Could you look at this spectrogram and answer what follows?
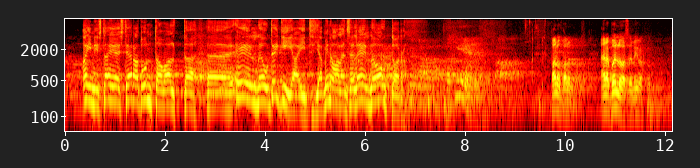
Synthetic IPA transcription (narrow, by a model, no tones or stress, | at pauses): ɑjnist̪æjest̪iæɾɑt̪unt̪ːˑɑvɑlt̪ˑ | e̞ːlnəwt̪e̞ɡijɑjd̪̥jɑminɑo̞le̞nse̞lːe̞ːlnəwɑwt̪ːˑo̞r | pɑlunpɑlṵn | æɾɑpɤlːuvɑsemikrofon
